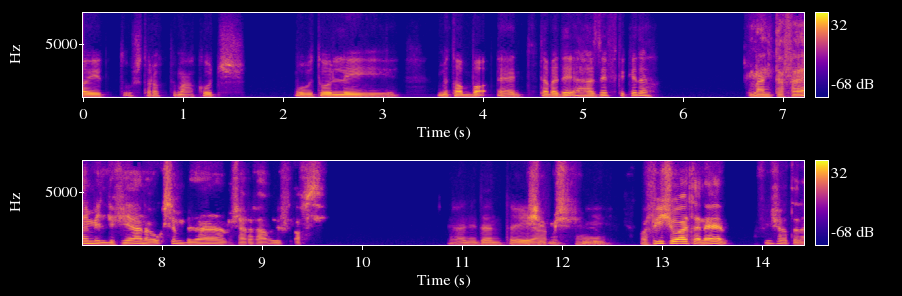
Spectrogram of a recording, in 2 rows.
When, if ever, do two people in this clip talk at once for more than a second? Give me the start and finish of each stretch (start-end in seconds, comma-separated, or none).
none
